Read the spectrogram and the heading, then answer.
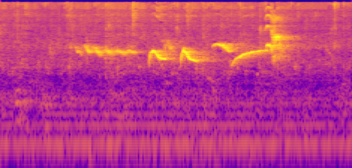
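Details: Orange-headed thrush singing vigorously in the morning, song used to stir other orange-headed thrushes, including young spotted birds, into singing; varied high whistled phrases with swooping slurred notes and quick twitters, over a steady low hum.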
